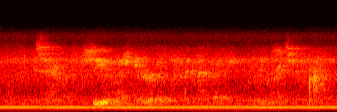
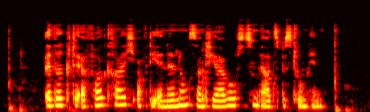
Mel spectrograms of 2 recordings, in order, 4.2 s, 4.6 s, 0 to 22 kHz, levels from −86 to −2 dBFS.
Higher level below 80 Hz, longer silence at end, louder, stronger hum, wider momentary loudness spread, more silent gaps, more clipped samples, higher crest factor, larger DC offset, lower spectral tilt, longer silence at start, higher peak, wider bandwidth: second, -72 dBFS vs -56 dBFS; second, 0 s vs 0.25 s; second, -32 LUFS vs -22 LUFS; neither; about the same, 7 LU vs 8 LU; neither; neither; about the same, 16 dB vs 18 dB; neither; first, -5 dB/octave vs -3.5 dB/octave; about the same, 0 s vs 0.1 s; second, -18 dBFS vs -4 dBFS; first, 19 kHz vs 9.4 kHz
